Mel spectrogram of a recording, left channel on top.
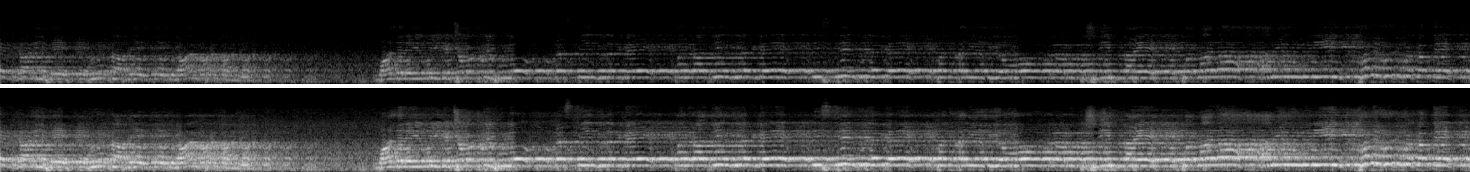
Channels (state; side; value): quieter; left; 16.0 dB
